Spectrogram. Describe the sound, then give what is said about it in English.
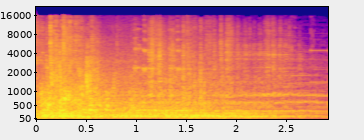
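An elevator door slides along its track with a steady mechanical rumble and rattle lasting a few seconds, fairly loud, then fades as it comes to rest. “I step off the elevator and hold the door for the guest.”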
